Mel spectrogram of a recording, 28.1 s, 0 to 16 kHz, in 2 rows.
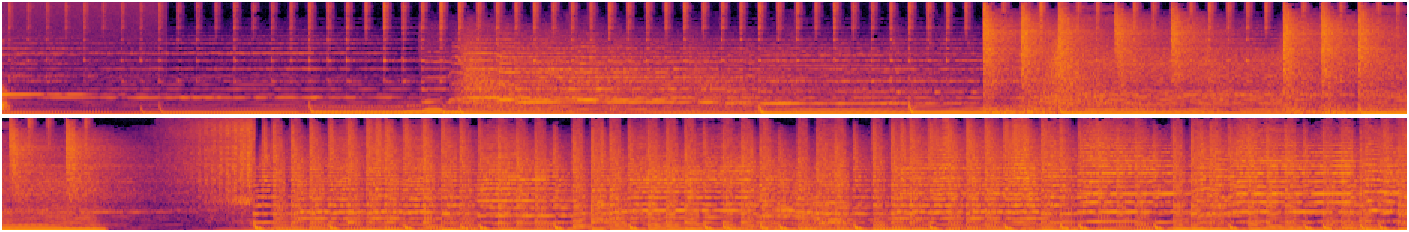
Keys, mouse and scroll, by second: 18.5 scroll down 4, 18.6 KP_7, 19.8 u, 19.9 r, 21.2 g, 23.2 click, 24.4 click, 25.1 g.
